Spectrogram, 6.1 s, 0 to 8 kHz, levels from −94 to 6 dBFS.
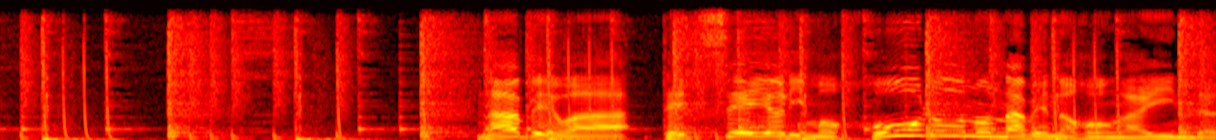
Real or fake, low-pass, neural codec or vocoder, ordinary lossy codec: real; 7.2 kHz; none; none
